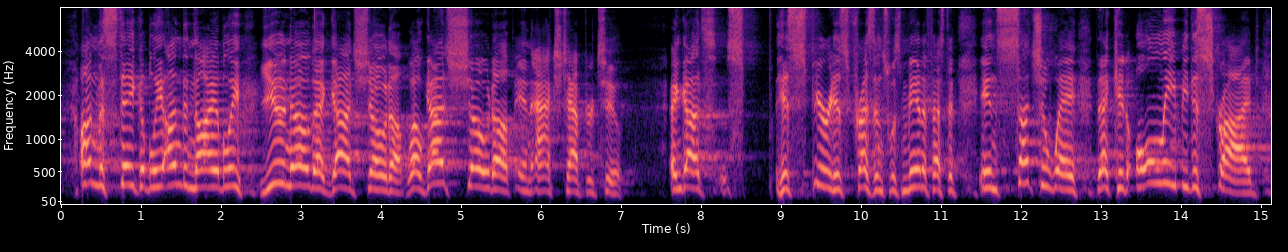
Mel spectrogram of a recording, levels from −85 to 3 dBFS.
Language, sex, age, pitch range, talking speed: English, male, 40-59, 200-255 Hz, 130 wpm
